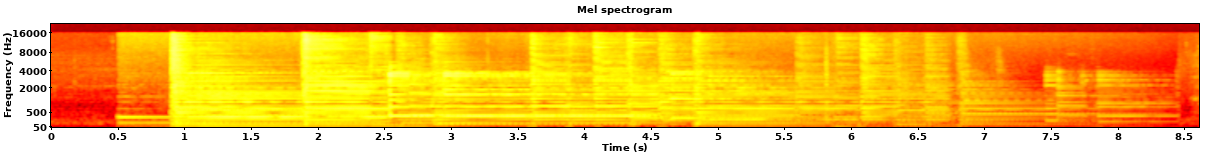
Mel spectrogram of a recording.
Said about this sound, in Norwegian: Jeg bruker vel den eh, melodien i alle disse, disse programmene som jeg har her.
